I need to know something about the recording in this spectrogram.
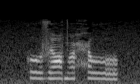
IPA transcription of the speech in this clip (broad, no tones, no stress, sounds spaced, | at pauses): k ɤː z ɛ dˤ ẽ ħ ɤː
